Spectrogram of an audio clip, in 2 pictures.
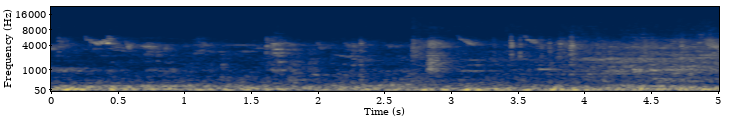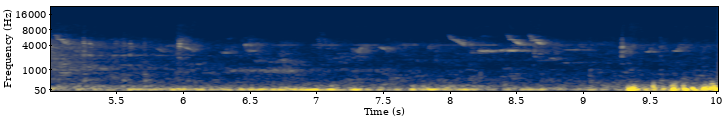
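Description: Small birds chirping in scattered short, high, falling notes, over a low rumble on the microphone that grows louder and choppier near the end.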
